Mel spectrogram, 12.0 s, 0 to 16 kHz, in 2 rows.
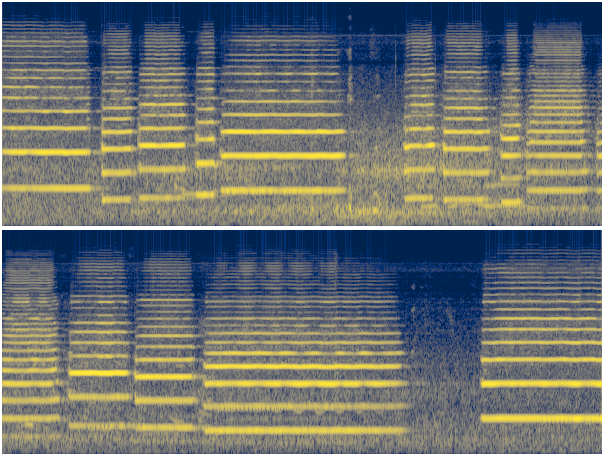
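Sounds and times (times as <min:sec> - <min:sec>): trumpet playing slow melody: 0:00.0 - 0:10.1, 0:10.8 - 0:12.0.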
